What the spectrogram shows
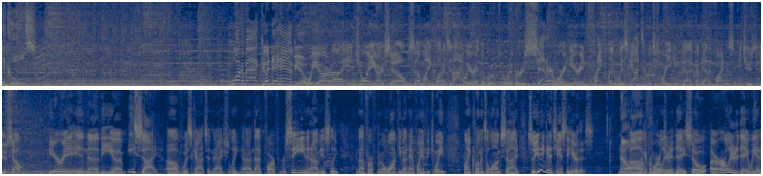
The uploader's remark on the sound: live from the Root River Center in Franklin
